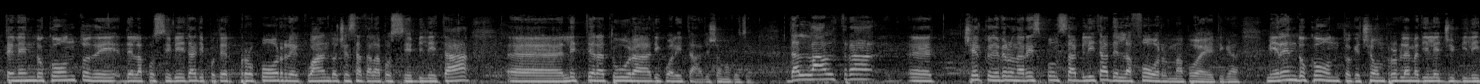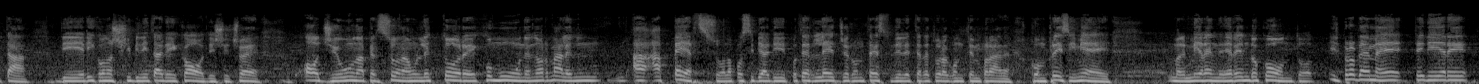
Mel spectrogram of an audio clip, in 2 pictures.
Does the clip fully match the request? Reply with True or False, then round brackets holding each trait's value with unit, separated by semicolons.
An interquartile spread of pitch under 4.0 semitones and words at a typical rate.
True (3.2 semitones; 155 wpm)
